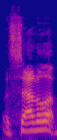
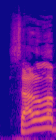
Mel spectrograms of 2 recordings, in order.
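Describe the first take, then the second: First: It has only a mild Southern accent. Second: It has a strong, energetic Southern accent. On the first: The speaker calls it wrong. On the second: The speaker calls it right.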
